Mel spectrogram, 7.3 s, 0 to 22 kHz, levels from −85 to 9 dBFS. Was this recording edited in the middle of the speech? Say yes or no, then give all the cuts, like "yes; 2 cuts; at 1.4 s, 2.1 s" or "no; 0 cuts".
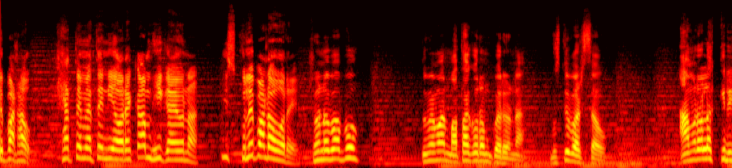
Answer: no; 0 cuts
